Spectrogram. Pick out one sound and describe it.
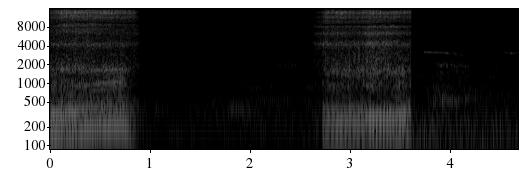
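A young child snores loudly while asleep.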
